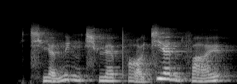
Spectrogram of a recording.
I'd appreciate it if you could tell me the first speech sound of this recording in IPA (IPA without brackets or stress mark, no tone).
t͡ɕʰ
